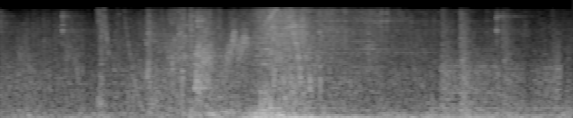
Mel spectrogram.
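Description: Electricity crackles and buzzes sharply.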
